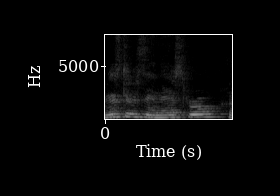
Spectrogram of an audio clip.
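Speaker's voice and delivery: high, terrified, clumsy, deliberately bad put-on voice. Riffing with a co-speaker on a comic-book scene, a bad impersonation. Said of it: "This is not a good impersonation".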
